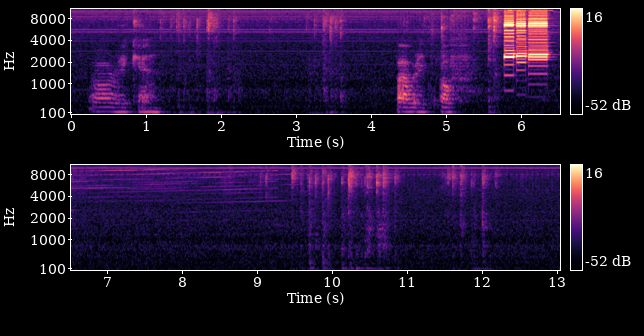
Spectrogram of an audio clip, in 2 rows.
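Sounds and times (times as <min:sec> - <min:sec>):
short electronic beep: 0:05.8 - 0:06.5.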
